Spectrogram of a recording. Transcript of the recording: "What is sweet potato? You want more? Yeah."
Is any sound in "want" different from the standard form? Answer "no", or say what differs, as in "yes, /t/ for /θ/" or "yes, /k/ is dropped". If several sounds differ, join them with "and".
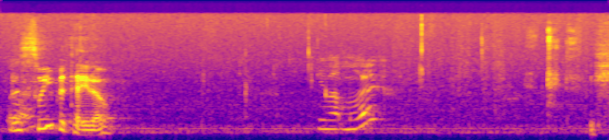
yes, /n/ is dropped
